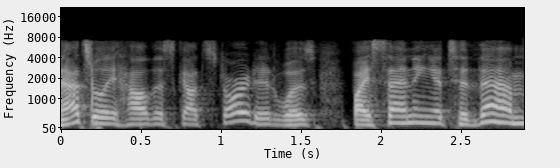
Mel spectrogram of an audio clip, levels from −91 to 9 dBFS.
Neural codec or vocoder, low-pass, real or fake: none; 7.2 kHz; real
